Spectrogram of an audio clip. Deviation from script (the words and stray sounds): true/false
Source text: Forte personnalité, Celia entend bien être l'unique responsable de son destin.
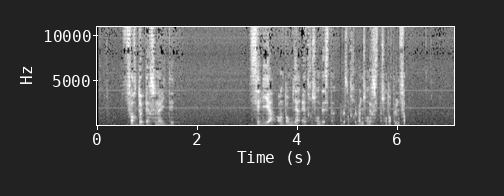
true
